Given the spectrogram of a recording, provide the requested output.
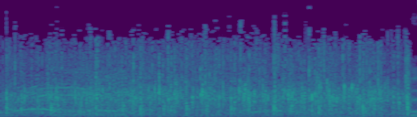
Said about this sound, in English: The big applause line there.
